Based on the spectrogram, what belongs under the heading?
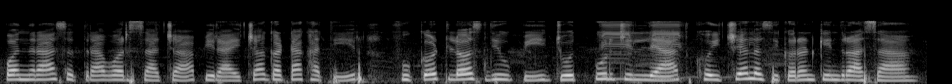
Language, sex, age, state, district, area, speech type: Goan Konkani, female, 18-30, Goa, Ponda, rural, read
